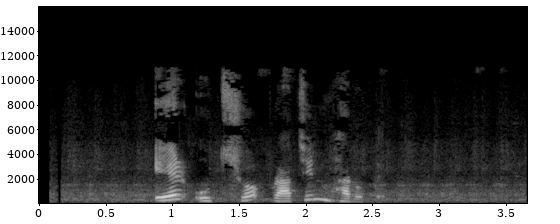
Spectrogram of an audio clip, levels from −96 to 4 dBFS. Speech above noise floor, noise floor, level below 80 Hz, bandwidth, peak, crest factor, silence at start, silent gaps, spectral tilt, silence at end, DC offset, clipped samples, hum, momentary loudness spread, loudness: 28 dB; -54 dBFS; -86 dBFS; 11.5 kHz; -10 dBFS; 20 dB; 0.85 s; none; -3 dB/octave; 1.25 s; under 0.1%; under 0.1%; none; 11 LU; -27 LUFS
